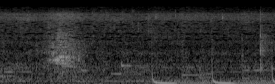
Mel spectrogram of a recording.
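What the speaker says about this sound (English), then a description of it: "You can fry it just little like we do for upma, or fry it till it becomes brown." Food fries in a pan with a soft, steady sizzle while a utensil stirs it, producing a few low scraping sweeps near the end; quiet and close.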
